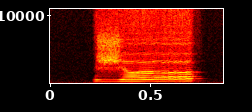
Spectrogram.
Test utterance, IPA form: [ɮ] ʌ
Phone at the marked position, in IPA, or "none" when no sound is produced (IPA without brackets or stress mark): ʒ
